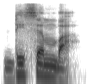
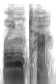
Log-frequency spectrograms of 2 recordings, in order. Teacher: শব্দের শেষে বা বাক্যের শেষে আর থাকলে ব্রিটিশরা কিন্তু আর এর উচ্চারণটা করে না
